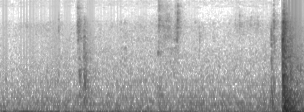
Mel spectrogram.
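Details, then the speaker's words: Iveco Daily van after central locking fault repair: single solid whirring thunk from door lock actuator on unlock, faint handling noise before; central locking working normally, sliding door alignment issue remains. "it see it works fine now obviously we do know we have a an issue with a sliding door the actual alignment of it but at least we've managed to get the central locking working"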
